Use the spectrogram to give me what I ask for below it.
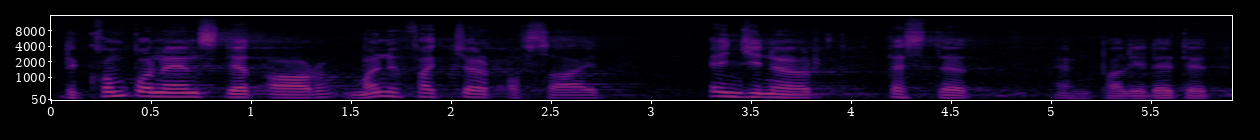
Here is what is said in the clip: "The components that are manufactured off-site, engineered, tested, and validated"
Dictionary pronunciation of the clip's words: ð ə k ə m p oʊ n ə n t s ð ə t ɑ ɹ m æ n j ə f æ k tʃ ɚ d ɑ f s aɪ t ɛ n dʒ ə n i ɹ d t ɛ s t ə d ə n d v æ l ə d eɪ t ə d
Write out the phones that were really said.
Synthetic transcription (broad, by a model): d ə k ə m p oʊ n ə n t s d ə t ɑ ɹ m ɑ n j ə f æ k tʃ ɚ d ɑ f s aɪ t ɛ n dʒ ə n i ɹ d t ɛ s t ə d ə n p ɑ l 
